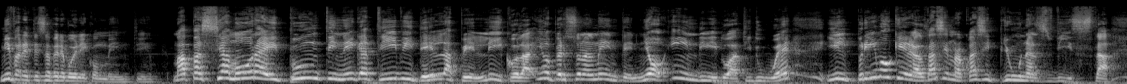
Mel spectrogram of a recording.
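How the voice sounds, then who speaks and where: A man talks at a moderate pace in a high pitch. His voice makes very wide pitch swings. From Italy. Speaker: YouTuber, anime film reviewer. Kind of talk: video review. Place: home room.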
